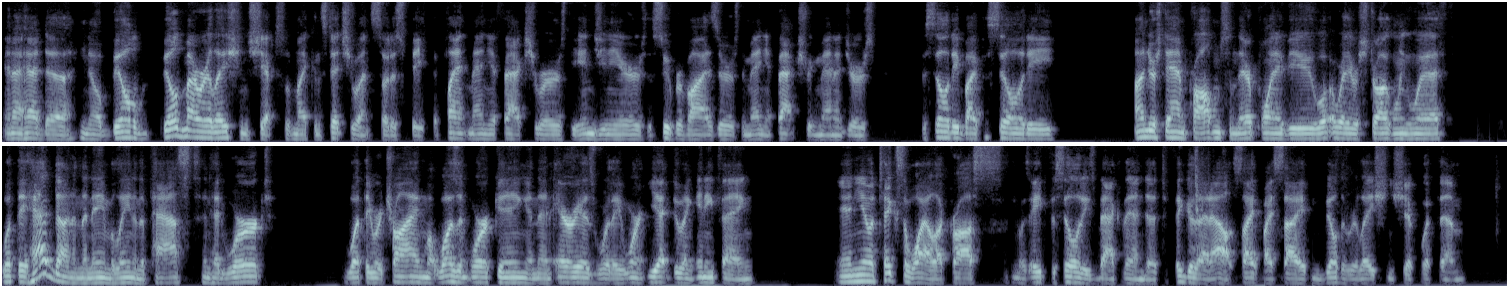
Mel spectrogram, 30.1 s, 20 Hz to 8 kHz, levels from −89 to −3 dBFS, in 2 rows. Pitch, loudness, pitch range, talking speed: 105 Hz, -28 LUFS, 95-115 Hz, 200 wpm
